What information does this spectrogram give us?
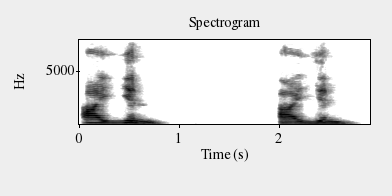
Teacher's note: But it is more guttural than the aleph.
